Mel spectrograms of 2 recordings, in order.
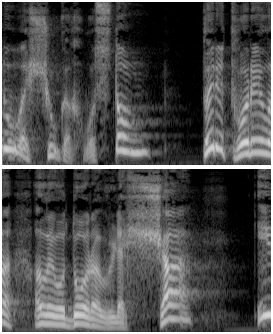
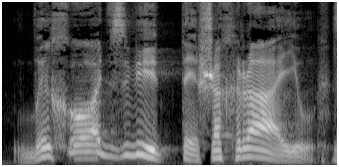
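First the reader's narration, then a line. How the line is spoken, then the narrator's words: Princess laughing. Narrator (Ukrainian): засміялася царівна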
